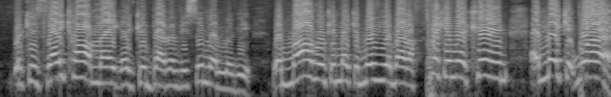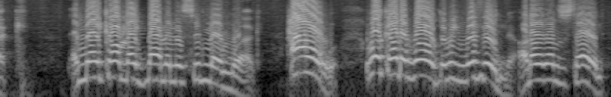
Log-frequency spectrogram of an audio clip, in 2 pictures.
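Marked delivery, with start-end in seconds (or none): 2.7-12.1 raised pitch, incredulous outburst; exasperated rant. Real, not acted. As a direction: rant in utter disbelief at the studio. Exasperated rant about the studio.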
